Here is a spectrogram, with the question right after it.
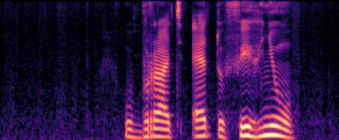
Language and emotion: Russian, angry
